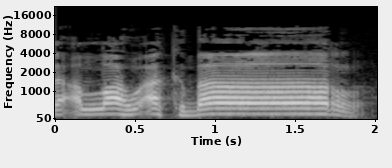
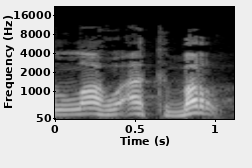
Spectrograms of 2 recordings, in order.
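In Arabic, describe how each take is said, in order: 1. الحركة الأخيرة في "akbar" طويلة. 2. الحركة الأخيرة في "akbar" قصيرة. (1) "هذا غلط وأكثر المؤذنين على هذا" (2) "هكذا"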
